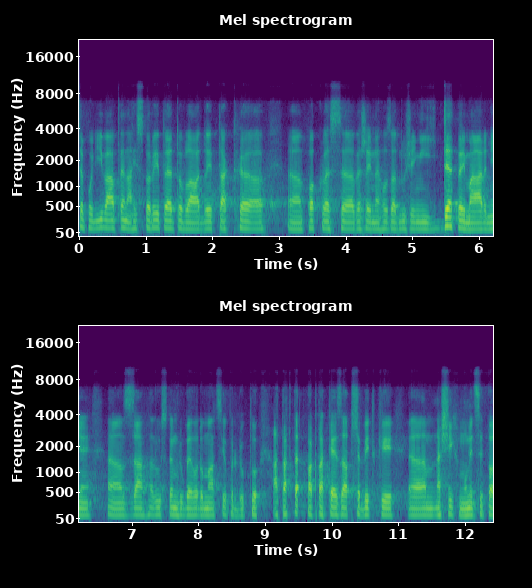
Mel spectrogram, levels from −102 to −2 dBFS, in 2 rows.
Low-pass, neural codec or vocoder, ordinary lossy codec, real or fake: 7.2 kHz; codec, 16 kHz, 0.8 kbps, ZipCodec; Opus, 32 kbps; fake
